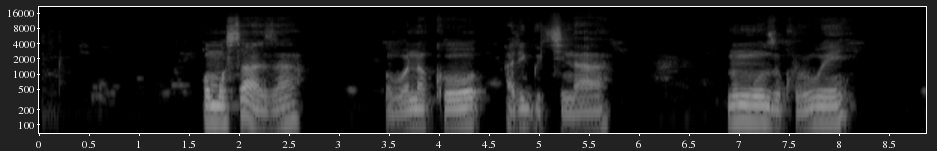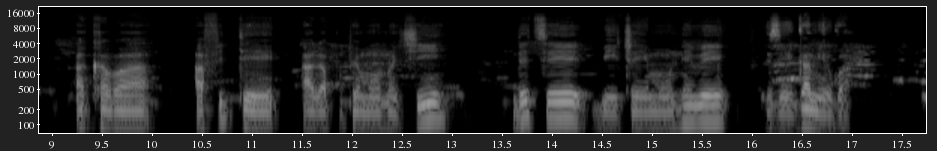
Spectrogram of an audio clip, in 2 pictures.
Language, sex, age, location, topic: Kinyarwanda, male, 25-35, Huye, health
